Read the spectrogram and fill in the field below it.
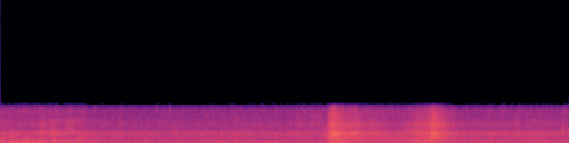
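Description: An electric locomotive hums steadily nearby.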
